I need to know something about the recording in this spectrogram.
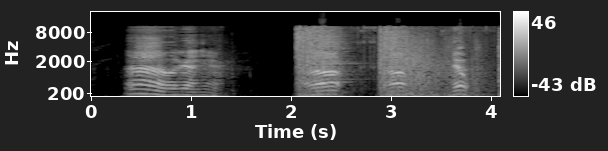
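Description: A gun fires a short burst of shots.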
